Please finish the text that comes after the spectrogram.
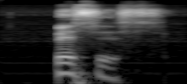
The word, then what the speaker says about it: Mrs.: So they said miss M RS is used for a married woman and it is pronounced as see Mrs. So it's Mrs.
